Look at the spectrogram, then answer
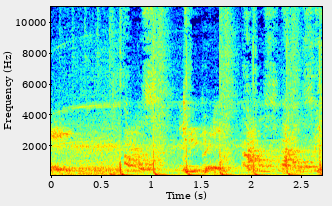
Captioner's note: vacuum noise and music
